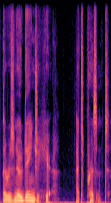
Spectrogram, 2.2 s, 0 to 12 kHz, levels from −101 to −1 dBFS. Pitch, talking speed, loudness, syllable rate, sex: 165 Hz, 160 wpm, -19 LUFS, 7.1 syllables/s, female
